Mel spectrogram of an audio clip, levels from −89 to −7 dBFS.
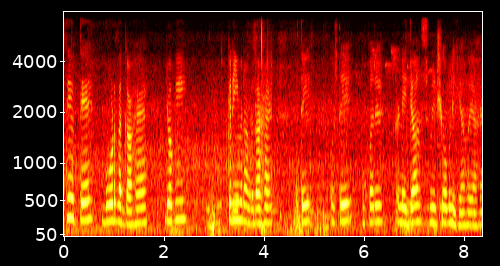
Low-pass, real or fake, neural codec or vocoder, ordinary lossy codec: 7.2 kHz; real; none; MP3, 64 kbps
